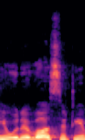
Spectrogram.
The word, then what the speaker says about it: university: see what it reads we say university with a y sound at the beginning as though it was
